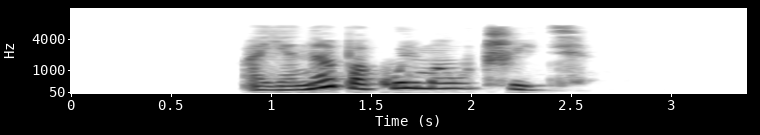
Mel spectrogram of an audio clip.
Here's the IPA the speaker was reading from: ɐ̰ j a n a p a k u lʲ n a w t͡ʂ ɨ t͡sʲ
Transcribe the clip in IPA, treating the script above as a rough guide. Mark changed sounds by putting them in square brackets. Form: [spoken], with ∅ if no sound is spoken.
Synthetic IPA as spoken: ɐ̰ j a n a p a k u lʲ [m] a w t͡ʂ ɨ t͡sʲ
